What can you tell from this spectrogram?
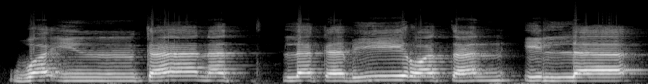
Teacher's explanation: نون ساکن کے بعد اگر حروف اخفاء میں سے کاف آ جائے تو اس کو ان نون کے مخرج کو چھپانا ہے۔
